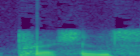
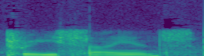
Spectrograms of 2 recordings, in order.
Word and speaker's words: prescience: and it's like pre-science, but it's pronounced prescience.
